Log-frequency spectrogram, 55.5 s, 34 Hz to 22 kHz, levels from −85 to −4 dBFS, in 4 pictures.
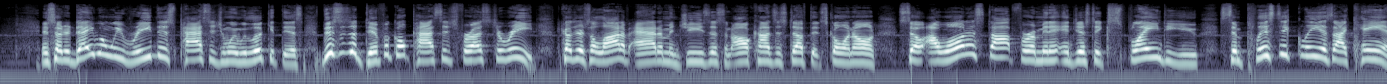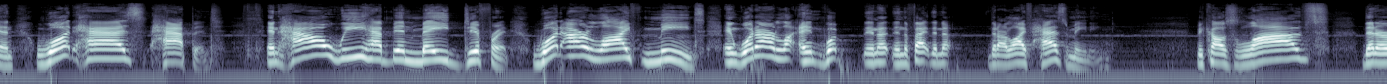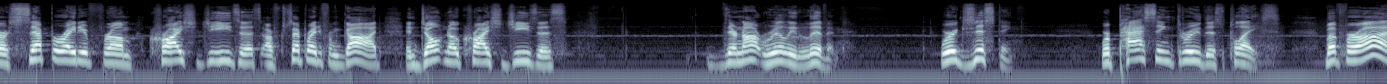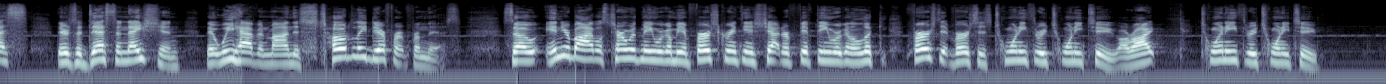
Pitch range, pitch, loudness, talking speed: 175-230 Hz, 205 Hz, -16 LUFS, 170 wpm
